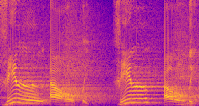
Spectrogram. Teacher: Lam takrifnya harus dibaca jelas karena dia merupakan izhar qamariah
